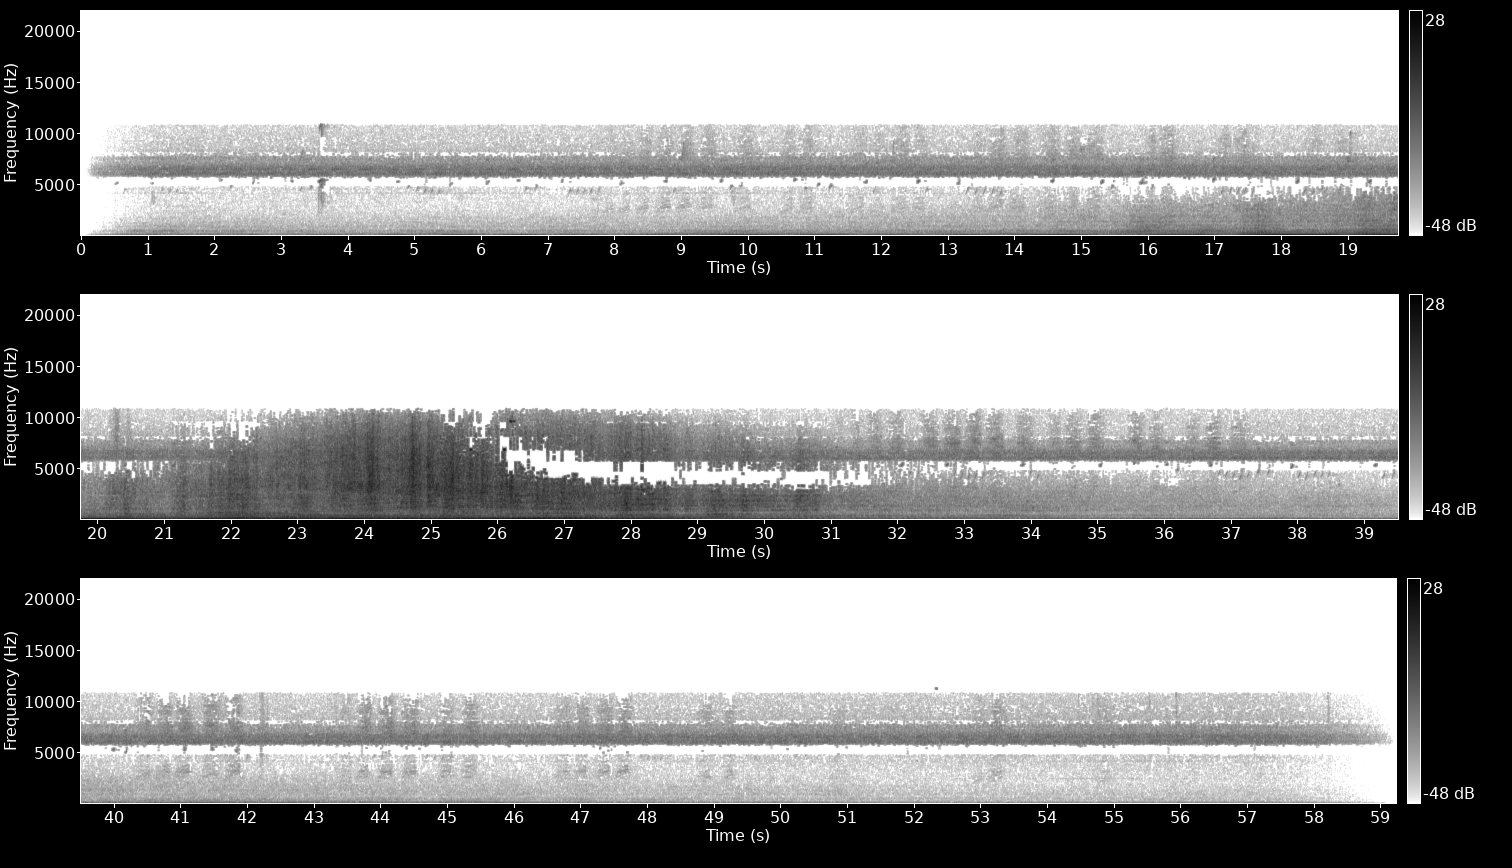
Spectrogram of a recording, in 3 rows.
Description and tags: A recording of a WWII era twin engine bomber passing overhead from right to left. Nice long lead in and out, some birdsong, distant traffic.
mitchell, low-altitude, flying-overhead, bomber, wwii, b-25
